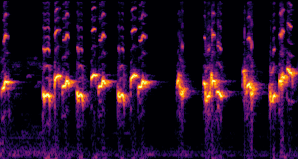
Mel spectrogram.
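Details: Lively yellow-vented bulbul 'ropel' song meant to provoke other bulbuls into singing; a fast bubbling chain of rich, slurred two-part notes with brief gaps, loud and close.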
